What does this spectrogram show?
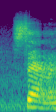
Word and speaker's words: salmon: always get the pink salmon I'm a little bit accelerated the L is silent folks it's pronounced salmon ok now that we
